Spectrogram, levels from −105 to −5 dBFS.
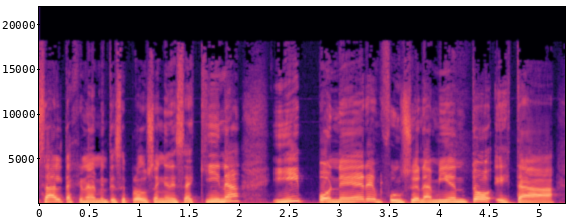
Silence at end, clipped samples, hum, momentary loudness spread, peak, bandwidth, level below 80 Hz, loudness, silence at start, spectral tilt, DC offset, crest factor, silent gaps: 0 s; under 0.1%; none; 3 LU; -10 dBFS; 18 kHz; -44 dBFS; -21 LUFS; 0 s; -5 dB/octave; under 0.1%; 12 dB; none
